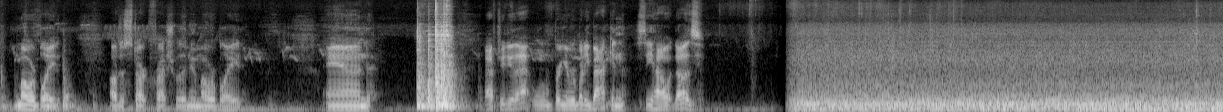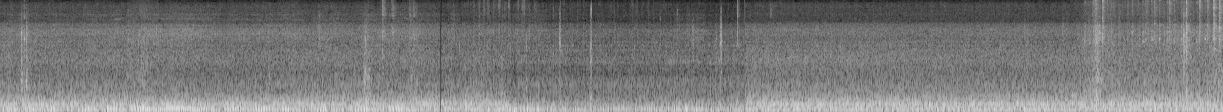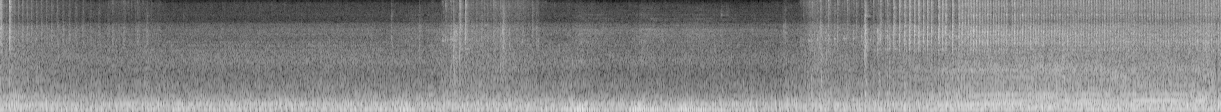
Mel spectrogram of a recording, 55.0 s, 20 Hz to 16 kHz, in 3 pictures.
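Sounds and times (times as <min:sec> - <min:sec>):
push-mower engine running: 0:11.8 - 0:15.8, 0:34.4 - 0:39.4, 0:43.0 - 0:44.9, 0:48.7 - 0:55.0.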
